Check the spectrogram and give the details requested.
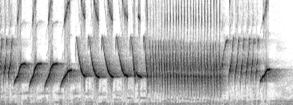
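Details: Canary delivering song meant to train and provoke other birds to sing: a run of repeated downslurred whistled notes, then a fast dense buzzing trill, then more slurred notes ending abruptly.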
